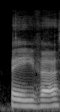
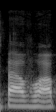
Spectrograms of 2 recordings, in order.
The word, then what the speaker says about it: Belvoir: about is the name now it's spelt b-e-l-v-i-o-r i've been saying belvoir but you've been grimacing at me well we don't really mind how you say it so local local people call it beaver so we're situated in the vale of beaver but nationally people refer to it as belvoir but we really don't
